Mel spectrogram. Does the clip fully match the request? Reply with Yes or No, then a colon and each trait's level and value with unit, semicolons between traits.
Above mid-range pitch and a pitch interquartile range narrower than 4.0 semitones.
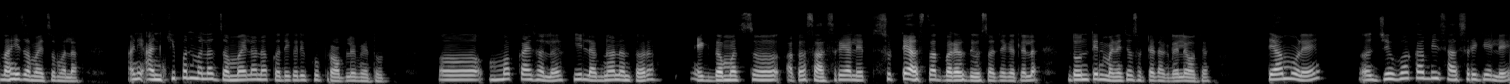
Yes: high, 205 Hz; average, 3.6 semitones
